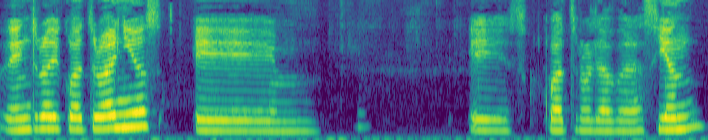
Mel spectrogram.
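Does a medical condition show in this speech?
Yes: Down syndrome; congenital, since birth; 21 years old.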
